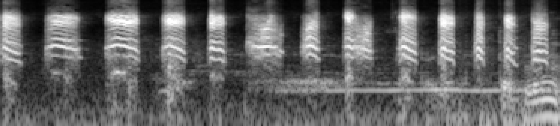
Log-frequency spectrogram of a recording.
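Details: {'text': 'Sogon bird lure call used by trappers: harsh, raspy notes repeated rapidly about three per second, each a grating burst; a faint steady hum runs beneath in the second half.'}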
